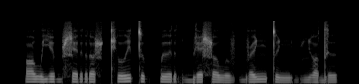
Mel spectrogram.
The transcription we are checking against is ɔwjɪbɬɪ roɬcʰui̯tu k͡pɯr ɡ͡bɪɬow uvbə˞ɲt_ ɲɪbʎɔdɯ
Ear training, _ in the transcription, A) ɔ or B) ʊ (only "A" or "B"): B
